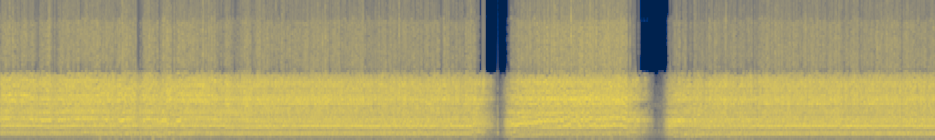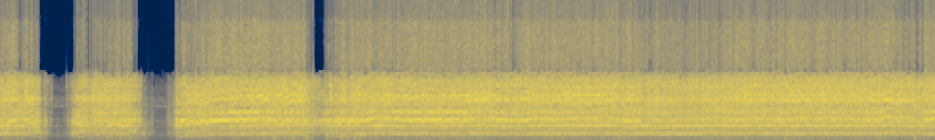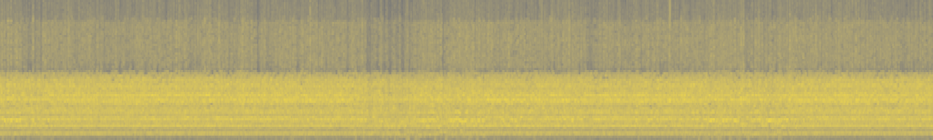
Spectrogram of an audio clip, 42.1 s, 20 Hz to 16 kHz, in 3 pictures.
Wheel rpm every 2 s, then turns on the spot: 230, 230, 210, 150, 170, 160, 210, 140, 120, 180, 220, 230, 230, 240, 230, 240, 230, 220, 240, 230, 230.
none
